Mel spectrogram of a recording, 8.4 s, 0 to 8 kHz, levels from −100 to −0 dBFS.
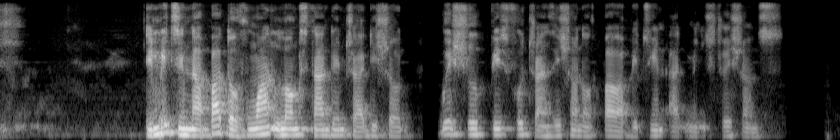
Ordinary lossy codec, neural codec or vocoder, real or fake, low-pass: none; codec, 16 kHz, 8 kbps, FunCodec, trained on LibriTTS, 25 frames a second; fake; 7.2 kHz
